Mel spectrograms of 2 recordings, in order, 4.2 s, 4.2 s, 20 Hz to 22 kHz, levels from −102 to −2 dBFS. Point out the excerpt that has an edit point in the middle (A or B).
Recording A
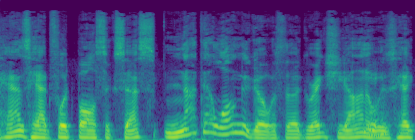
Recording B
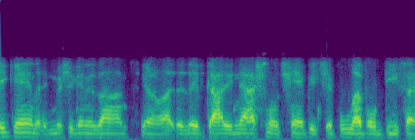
B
